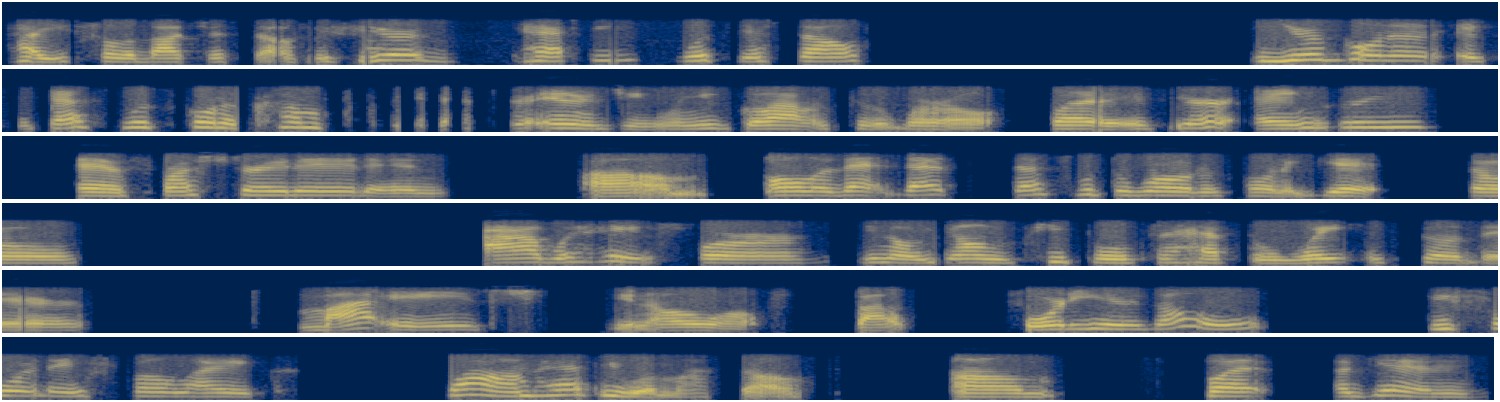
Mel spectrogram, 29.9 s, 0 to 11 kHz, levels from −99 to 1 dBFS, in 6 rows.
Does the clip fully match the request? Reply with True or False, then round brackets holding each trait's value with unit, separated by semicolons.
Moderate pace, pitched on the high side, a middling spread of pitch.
True (170 wpm; 210 Hz; 4.6 semitones)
